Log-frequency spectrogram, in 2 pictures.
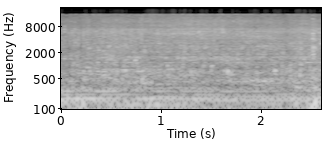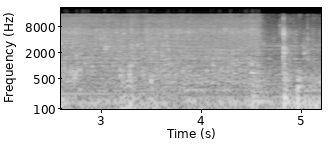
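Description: Water from washed beef tripe drains into a stainless strainer, making a steady, faint, close splashing and trickling sound with a small clatter near the end.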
